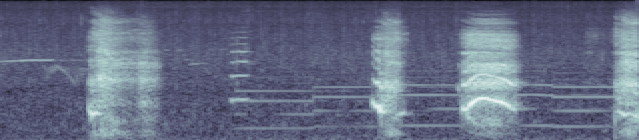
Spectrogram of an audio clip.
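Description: A woman cries and sobs in several halting, gasping bursts over quiet, sustained musical tones.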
